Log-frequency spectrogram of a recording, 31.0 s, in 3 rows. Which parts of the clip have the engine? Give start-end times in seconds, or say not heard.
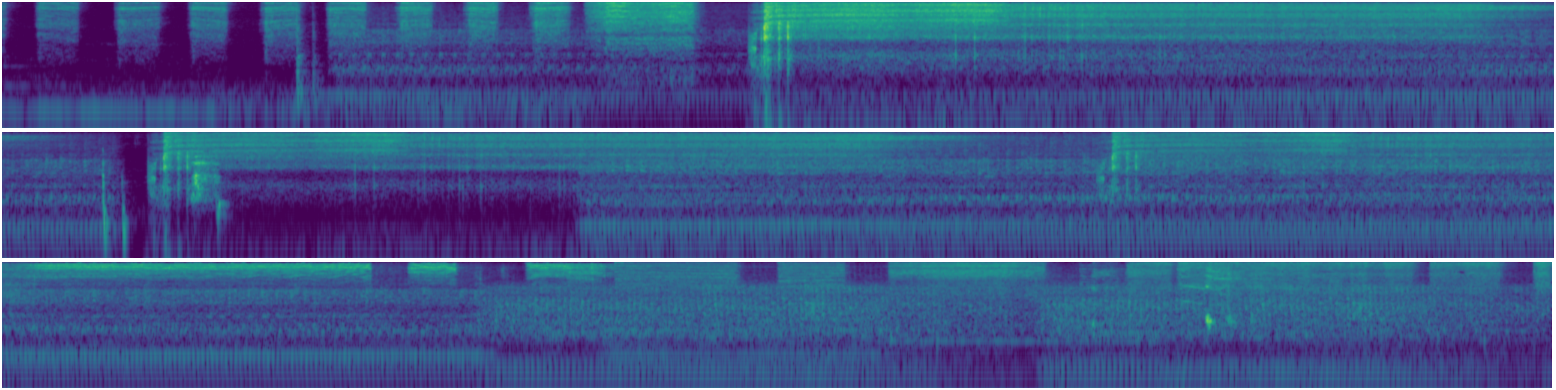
2.1-11.2, 14.2-30.9.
